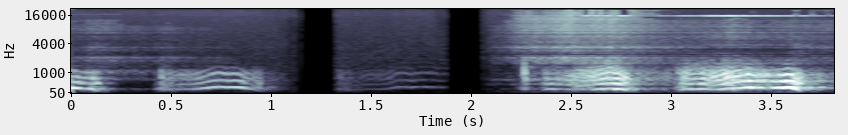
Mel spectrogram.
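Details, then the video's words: Excited pet pigeon while petted: a few soft low coos with a quiet gap, then louder throaty coos overlaid by rustling handling noise. "Pigeon Pecks the Ground in Excitement and Makes Cute Sounds while being Pet"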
